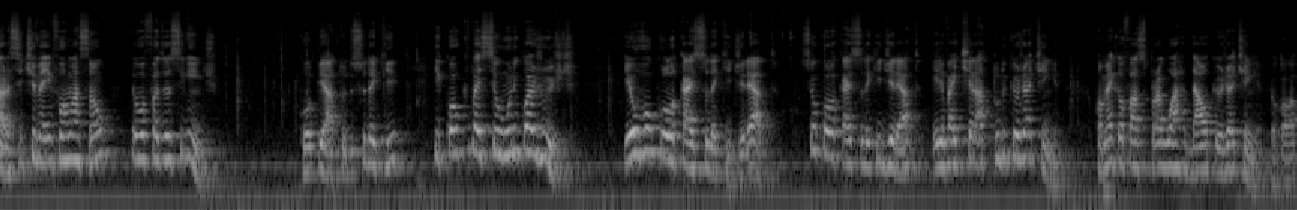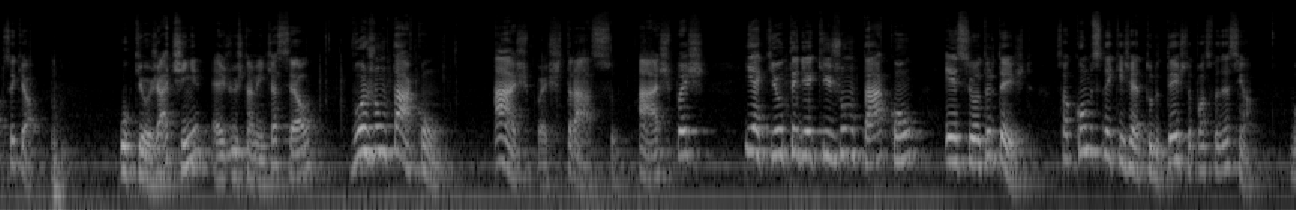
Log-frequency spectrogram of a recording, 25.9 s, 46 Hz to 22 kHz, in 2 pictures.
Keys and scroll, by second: 2.8 ctrl+c, 4.1 ctrl+v, 6.7 ctrl+c, 13.1 ctrl+v.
